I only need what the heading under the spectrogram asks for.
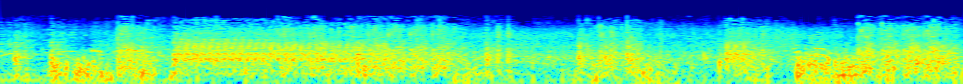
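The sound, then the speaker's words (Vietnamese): Bursts of gunfire carry from across a border, dense volleys of sharp cracks piling into sustained, rapid firing that barely lets up for the whole stretch. “đột nhiên một tiếng súng từ phía trước mặt nổi lên. Tiếp theo là từng loạt súng dồn dập tới.”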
